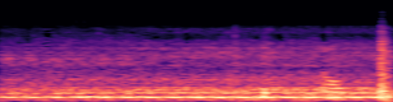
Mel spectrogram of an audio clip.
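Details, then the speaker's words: Walk-in cooler condensing unit restarted after rewiring during an evening service call: steady low hum with laboring drone, condenser fan sounds bogged down; tech suspects it may trip on thermal overload, possibly liquid slugging. "That fan didn't sound too good. It seemed a little bogged down."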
